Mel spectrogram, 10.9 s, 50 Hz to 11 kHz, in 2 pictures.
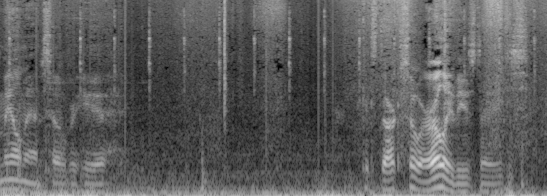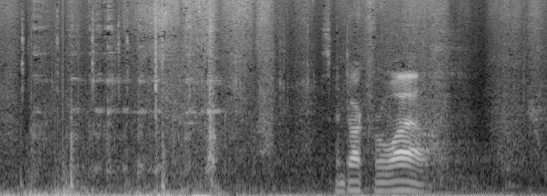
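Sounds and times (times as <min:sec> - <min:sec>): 
car engine rumbling while pulling into a parking spot: 0:00.0 - 0:10.9
speech: 0:00.5 - 0:01.4, 0:03.8 - 0:05.4, 0:08.8 - 0:09.9
soft knocks and creaks of car rolling to a stop: 0:04.7 - 0:08.7.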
